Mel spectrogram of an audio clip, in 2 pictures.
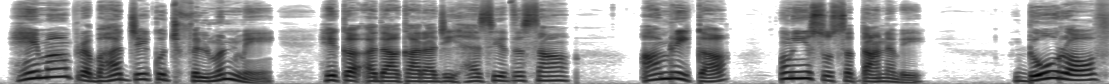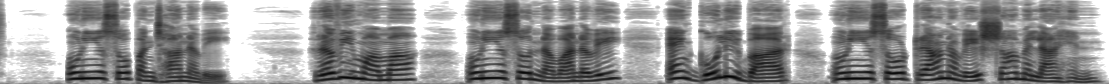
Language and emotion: Sindhi, neutral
